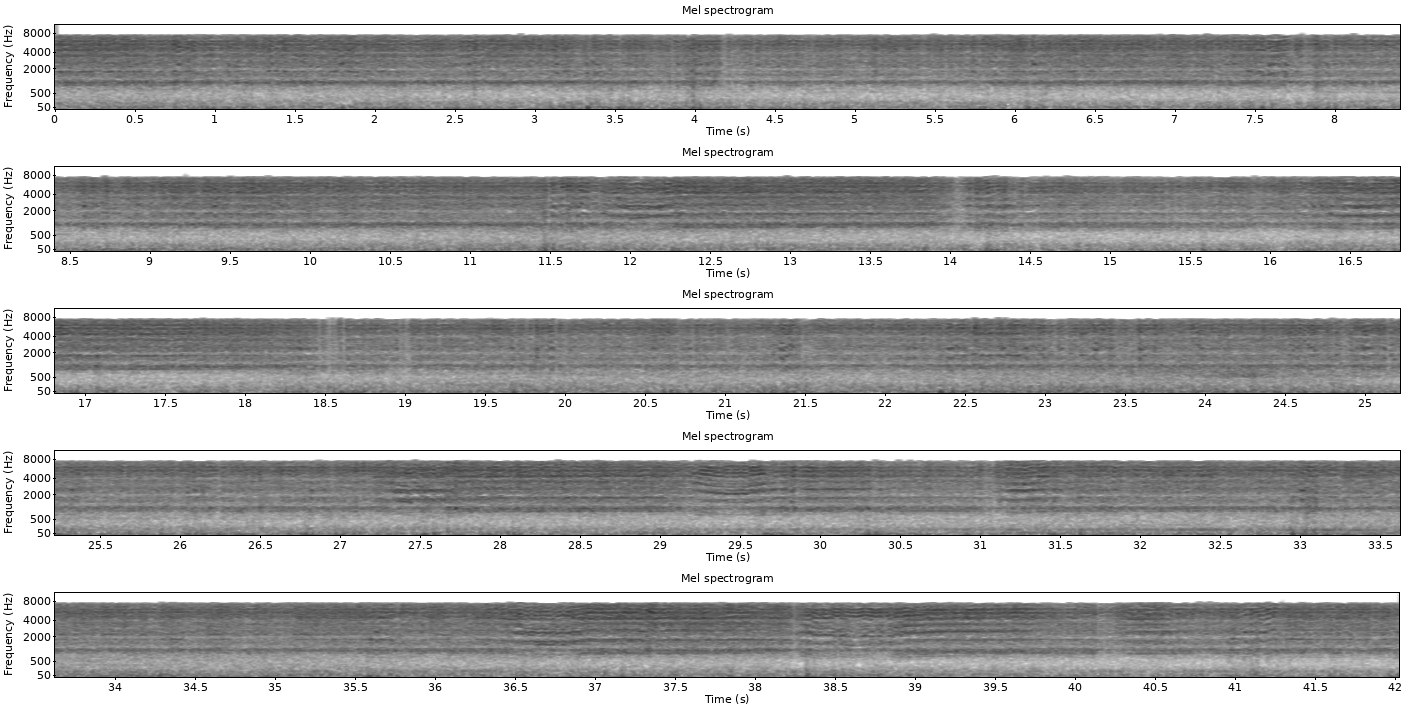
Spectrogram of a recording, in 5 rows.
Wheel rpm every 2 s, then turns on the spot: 230, 230, 230, 230, 230, 230, 230, 230, 230, 230, 230, 230, 240, 230, 220, 230, 230, 230, 220, 220, 230.
none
